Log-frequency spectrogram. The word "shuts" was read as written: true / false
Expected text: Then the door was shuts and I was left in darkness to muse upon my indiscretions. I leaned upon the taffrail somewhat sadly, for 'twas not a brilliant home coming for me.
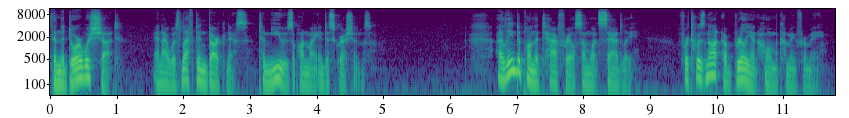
false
